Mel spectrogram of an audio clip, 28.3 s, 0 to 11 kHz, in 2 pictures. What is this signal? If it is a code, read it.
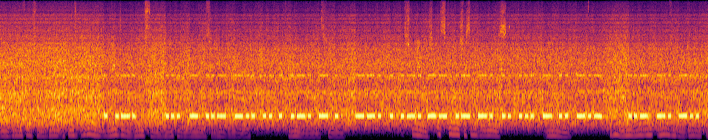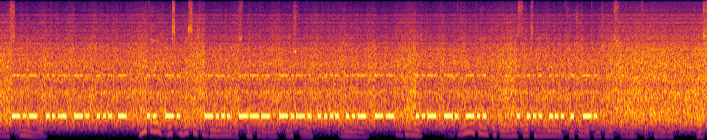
Morse code, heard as a keyed tone, hand-sent with a paddle, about 21 wpm, 580 Hz, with radio static, a narrow filter, room echo and speech in English. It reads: ER STUDIERTE GERMANISTIK UND KUNST IN BOCHUM UND ESSEN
